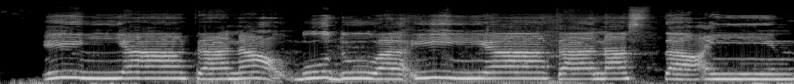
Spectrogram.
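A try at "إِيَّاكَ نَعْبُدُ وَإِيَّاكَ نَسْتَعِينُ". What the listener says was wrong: sip bagus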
